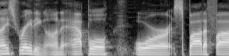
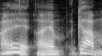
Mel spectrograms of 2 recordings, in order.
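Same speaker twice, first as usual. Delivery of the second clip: very slow voice, breaking and cracking; 2 semitones higher than usual. Speaker excited about this weekend's game against Berlin, voice cracking. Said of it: "my voice is cracking all night long".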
